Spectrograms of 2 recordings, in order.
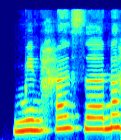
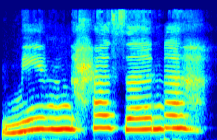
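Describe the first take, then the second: First: The phrase is rushed too quickly. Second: The phrase is said at a measured pace. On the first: The speaker calls it wrong. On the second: The speaker calls it right.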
